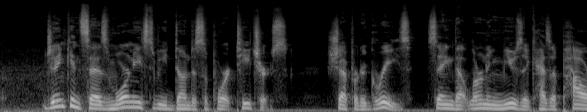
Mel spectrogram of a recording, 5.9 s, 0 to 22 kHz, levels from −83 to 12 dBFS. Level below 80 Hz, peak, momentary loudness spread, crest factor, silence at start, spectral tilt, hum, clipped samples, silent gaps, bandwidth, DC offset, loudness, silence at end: -46 dBFS; -8 dBFS; 10 LU; 16 dB; 0 s; -5.5 dB/octave; none; under 0.1%; none; 17.5 kHz; under 0.1%; -24 LUFS; 0 s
